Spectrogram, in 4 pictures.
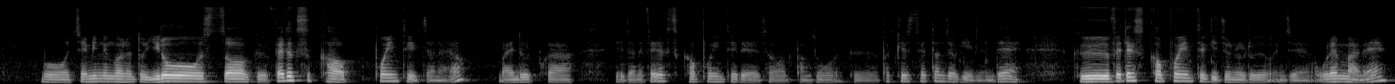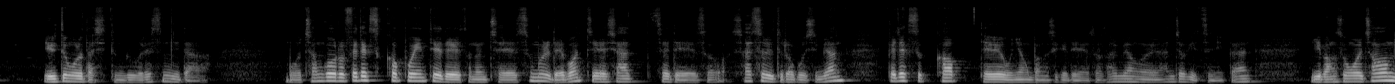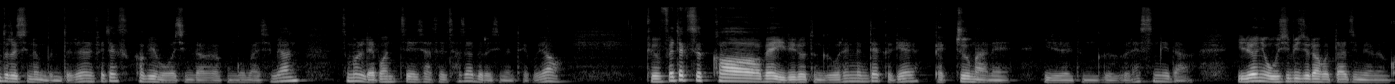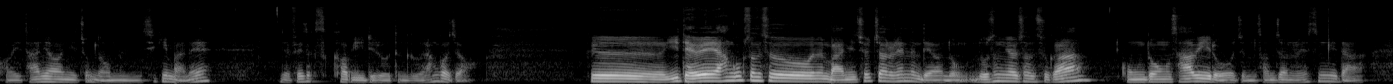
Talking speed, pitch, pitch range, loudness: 300 characters per minute, 130 Hz, 110-155 Hz, -27 LUFS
